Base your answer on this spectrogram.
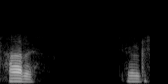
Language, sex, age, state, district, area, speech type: Kannada, male, 30-45, Karnataka, Belgaum, rural, conversation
